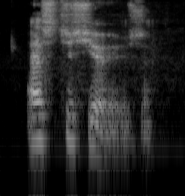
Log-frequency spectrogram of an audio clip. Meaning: feminine plural of astucieux
- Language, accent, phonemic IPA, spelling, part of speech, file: French, Canada, /as.ty.sjøz/, astucieuses, adjective, LL-Q150 (fra)-astucieuses.wav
